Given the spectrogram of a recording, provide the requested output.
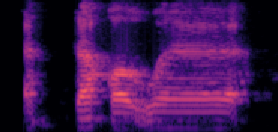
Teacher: فتقول مثلا موسى، التقليد موسى، هذا التقليد موسى، مثلا تقول التقوى فهذا هو التقليل، يعني تقليل فتح الفم، وهي تكون يعني بين الألف والياء ولكن أقرب إلى الألف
